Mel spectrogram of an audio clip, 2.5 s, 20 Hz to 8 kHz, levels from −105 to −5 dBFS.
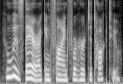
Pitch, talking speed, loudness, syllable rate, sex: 210 Hz, 270 wpm, -16 LUFS, 5.5 syllables/s, female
